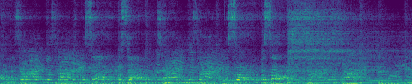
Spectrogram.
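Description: Live band of electric guitar, bass guitar and drum kit playing at a steady beat, with singing over it.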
